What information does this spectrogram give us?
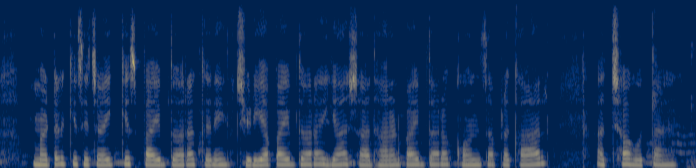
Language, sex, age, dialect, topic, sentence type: Hindi, female, 25-30, Awadhi Bundeli, agriculture, question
